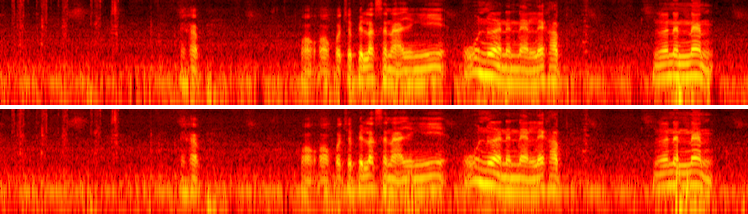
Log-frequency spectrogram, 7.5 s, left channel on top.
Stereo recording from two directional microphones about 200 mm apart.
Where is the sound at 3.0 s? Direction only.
50° left (ahead or behind); by 5.6 s 35° left (ahead or behind).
